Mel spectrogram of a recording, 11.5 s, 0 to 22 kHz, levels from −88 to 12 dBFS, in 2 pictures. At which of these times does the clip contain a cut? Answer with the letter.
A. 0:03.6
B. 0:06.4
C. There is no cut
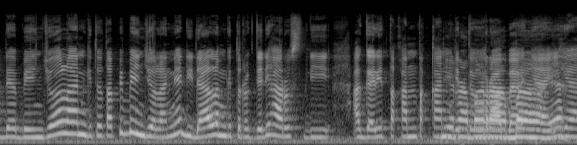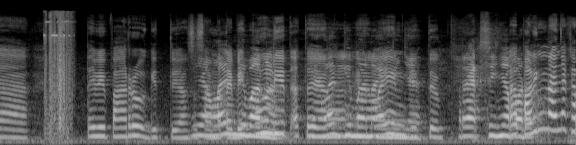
B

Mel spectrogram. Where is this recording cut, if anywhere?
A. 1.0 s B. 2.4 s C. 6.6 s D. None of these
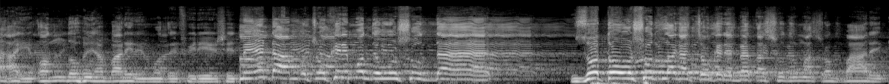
B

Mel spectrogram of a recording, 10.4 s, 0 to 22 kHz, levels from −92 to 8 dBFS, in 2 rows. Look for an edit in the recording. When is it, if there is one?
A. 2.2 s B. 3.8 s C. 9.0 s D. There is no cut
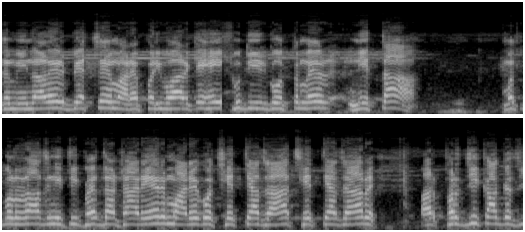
A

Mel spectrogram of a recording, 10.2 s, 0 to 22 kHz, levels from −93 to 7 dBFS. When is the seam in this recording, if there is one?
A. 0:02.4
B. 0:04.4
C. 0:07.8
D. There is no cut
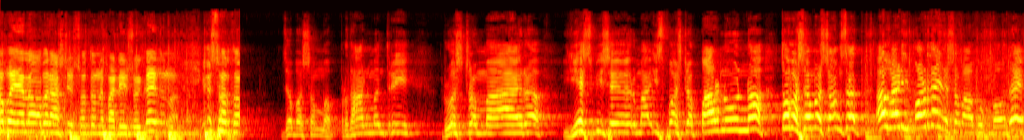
A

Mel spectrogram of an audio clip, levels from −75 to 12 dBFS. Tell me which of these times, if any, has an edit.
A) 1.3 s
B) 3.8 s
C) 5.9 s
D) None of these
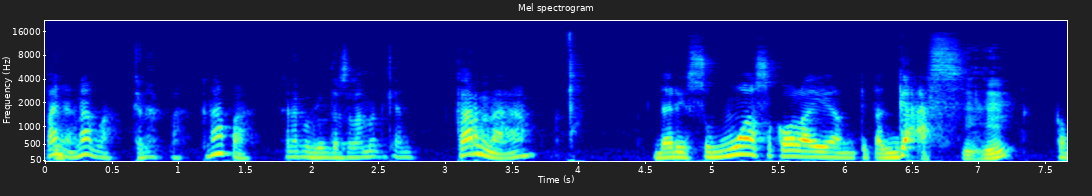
D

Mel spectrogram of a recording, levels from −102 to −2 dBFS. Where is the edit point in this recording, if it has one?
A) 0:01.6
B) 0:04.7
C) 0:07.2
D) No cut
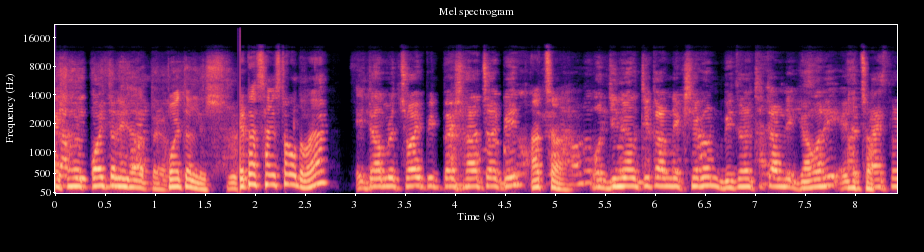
A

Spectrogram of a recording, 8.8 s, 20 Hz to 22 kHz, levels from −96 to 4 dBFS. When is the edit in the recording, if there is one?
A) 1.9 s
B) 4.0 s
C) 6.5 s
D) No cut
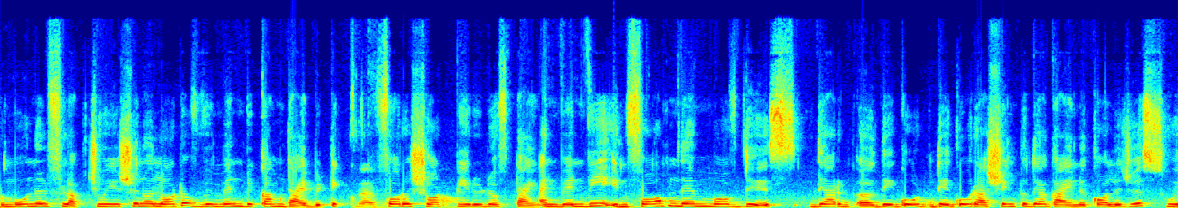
B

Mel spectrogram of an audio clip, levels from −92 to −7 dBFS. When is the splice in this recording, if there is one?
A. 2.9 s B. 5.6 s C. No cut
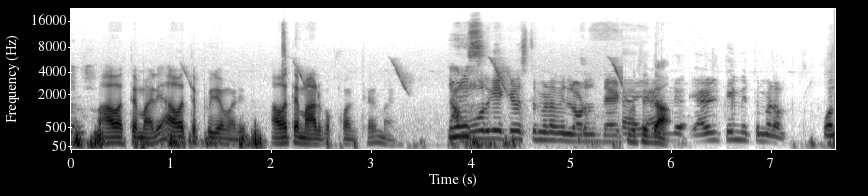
B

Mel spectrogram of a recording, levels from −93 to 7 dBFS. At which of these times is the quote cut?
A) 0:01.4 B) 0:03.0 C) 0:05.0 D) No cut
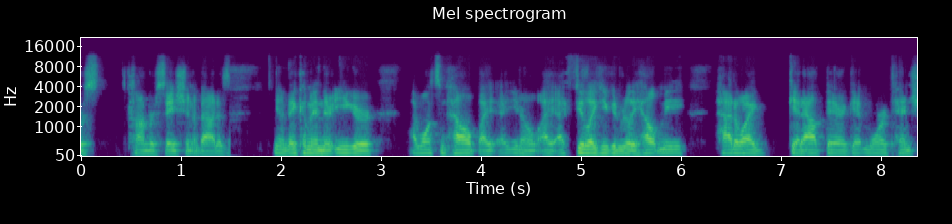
A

